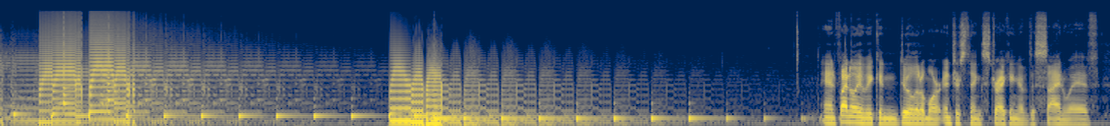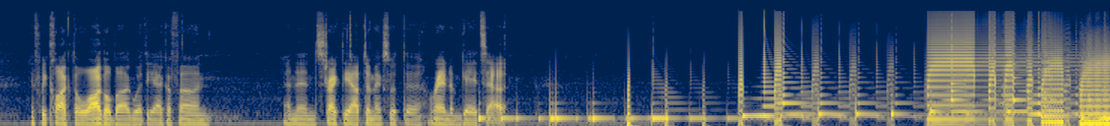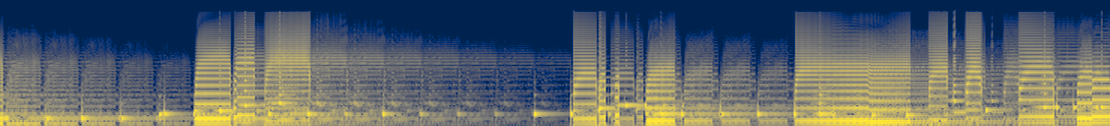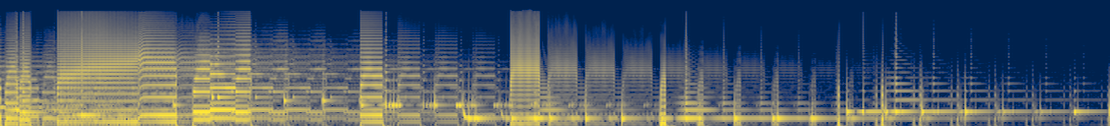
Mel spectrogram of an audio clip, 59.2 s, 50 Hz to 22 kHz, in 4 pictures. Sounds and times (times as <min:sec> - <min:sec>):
Synthesizer: 0:00.0 - 0:10.9, 0:21.2 - 0:59.2.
